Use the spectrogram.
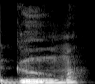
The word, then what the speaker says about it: GUM: And I remember vividly entering what was known as the GUM, kind of rhymes with gloom, the GUM department store.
